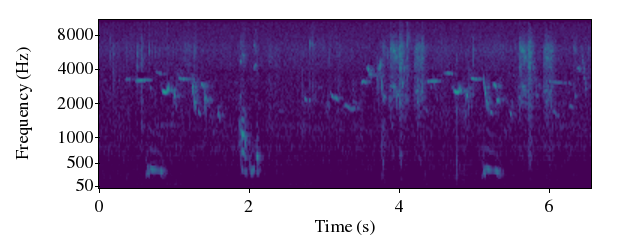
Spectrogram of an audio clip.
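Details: Sharp-tailed grouse displaying on a lek in Burwell, Nebraska, March 29, 2018: low, hollow coos about every two seconds, mixed with quick higher chirps and clucks.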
